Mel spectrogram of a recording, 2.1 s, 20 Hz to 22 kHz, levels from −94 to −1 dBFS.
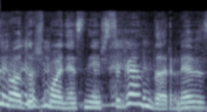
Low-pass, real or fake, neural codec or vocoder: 14.4 kHz; fake; vocoder, 44.1 kHz, 128 mel bands, Pupu-Vocoder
